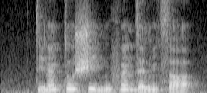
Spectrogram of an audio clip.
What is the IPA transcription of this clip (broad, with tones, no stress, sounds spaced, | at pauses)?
t i˧ ɾ ɛ̃˦ t o˦ ʃ i˦˨ n u˧ f ɛ̃˦ d ɛ˦˨ l ĩ˨˦ s a˦˨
